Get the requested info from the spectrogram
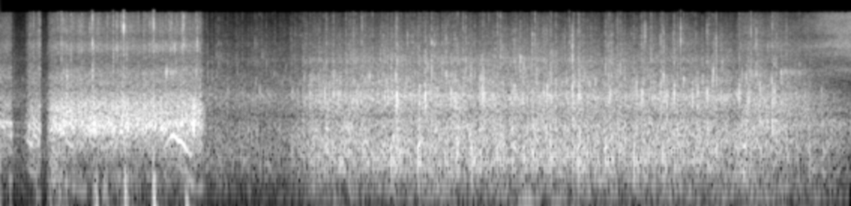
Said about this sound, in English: And what an amazing group of musicians. You are allowed to give them a round of applause. Should we give them a cheer? Hey!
